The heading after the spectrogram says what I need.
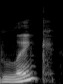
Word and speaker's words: Linck: Is it Barry Linck? Linck. I think it's pronounced Link, and edited by Linda Powell.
